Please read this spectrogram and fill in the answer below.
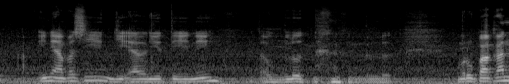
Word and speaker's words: GLUT: Kemudian GL utility ya, atau GLUT ya bacanya. Ini apa sih GLUT ini, atau GLUT?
